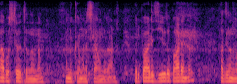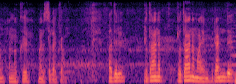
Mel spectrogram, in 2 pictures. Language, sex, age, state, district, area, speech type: Malayalam, male, 18-30, Kerala, Kasaragod, rural, spontaneous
